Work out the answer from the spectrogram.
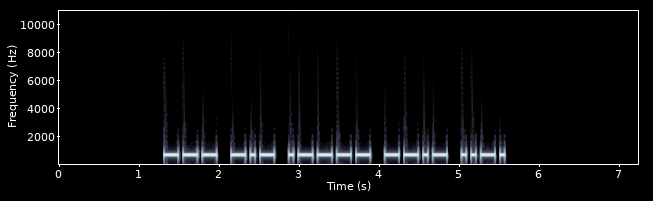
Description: Morse code, heard as a keyed tone, about 21 wpm, 700 Hz. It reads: OK1QF
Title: DXCC-100 Call Signs - 5 Characters - Repeated 2x - 20wpm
